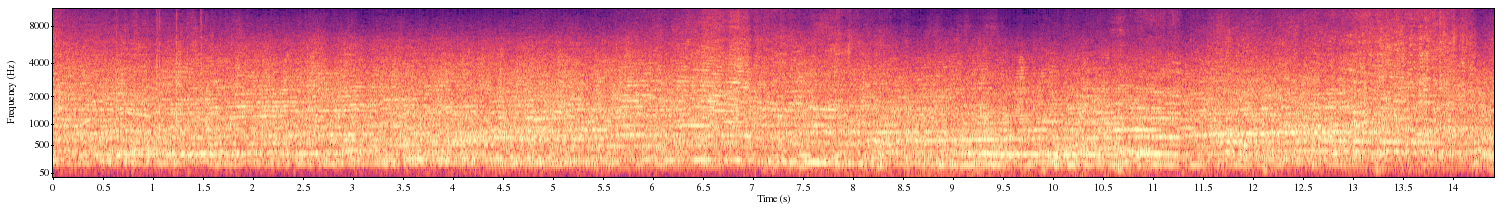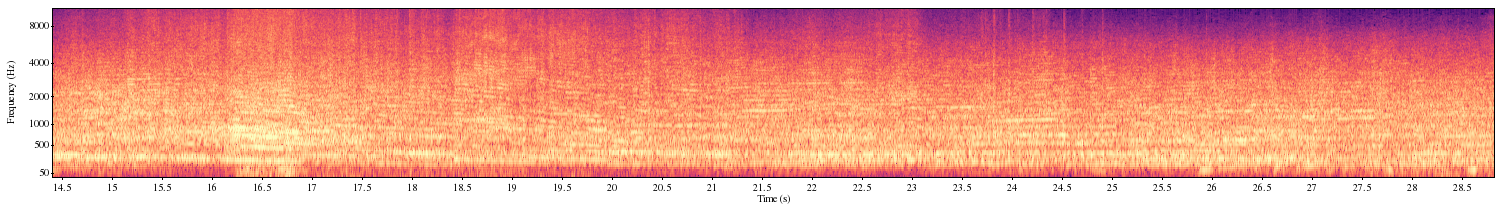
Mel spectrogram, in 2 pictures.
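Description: Many racing car engines roar and whine around a track.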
